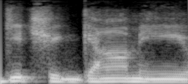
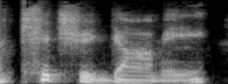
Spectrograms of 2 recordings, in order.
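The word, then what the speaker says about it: Gitche Gumee: vision, this interpretation of Gitchigumi, the big one. Yes, and that term means big seawater. Yeah. And although the original language would probably have pronounced it Gitchigami or Kitchigami. Mm-hmm.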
